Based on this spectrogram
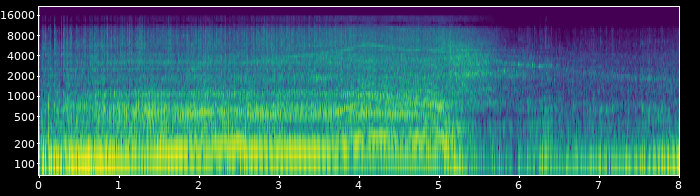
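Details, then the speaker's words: Drag car accelerating hard at the start of an eighth-mile pass: revs climb then stumble and waver as throttle comes on before clearing; engine breaking up under load. "broke up a little bit hear that kind of broke up a little bit yeah when he was first getting on it"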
